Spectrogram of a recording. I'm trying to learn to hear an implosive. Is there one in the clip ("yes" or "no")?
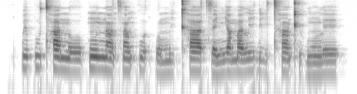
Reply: yes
